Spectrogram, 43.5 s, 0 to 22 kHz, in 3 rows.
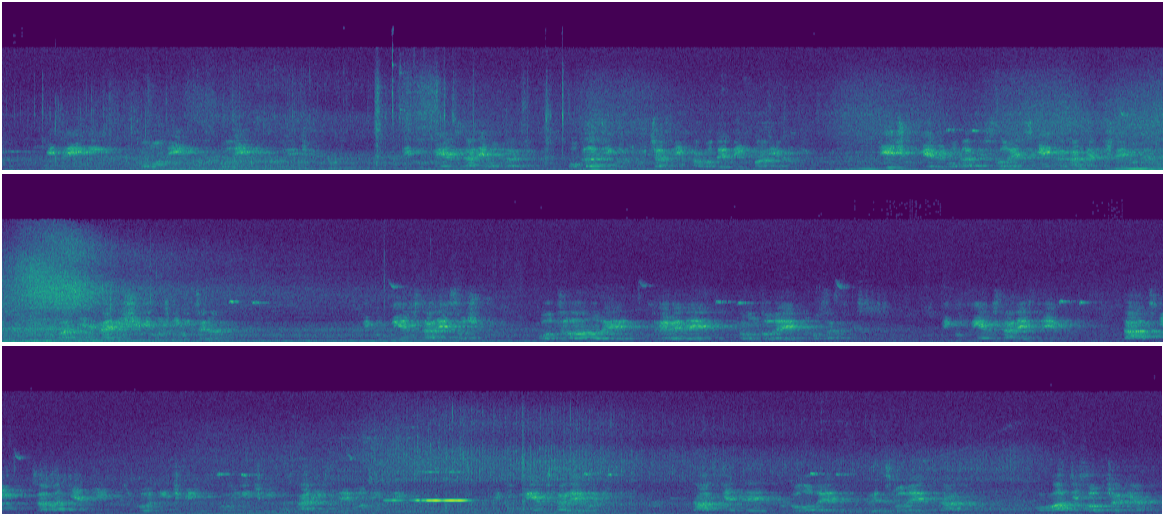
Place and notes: {"title": "Bratislava-Ružinov, Slovakia - Mobile antique buyer", "date": "2015-04-23 11:25:00", "description": "One of the mobile antique buyers, usually Roma people from southern Slovakia, cruising the streets of Bratislava. Binaural recording.", "latitude": "48.15", "longitude": "17.13", "altitude": "139", "timezone": "Europe/Bratislava"}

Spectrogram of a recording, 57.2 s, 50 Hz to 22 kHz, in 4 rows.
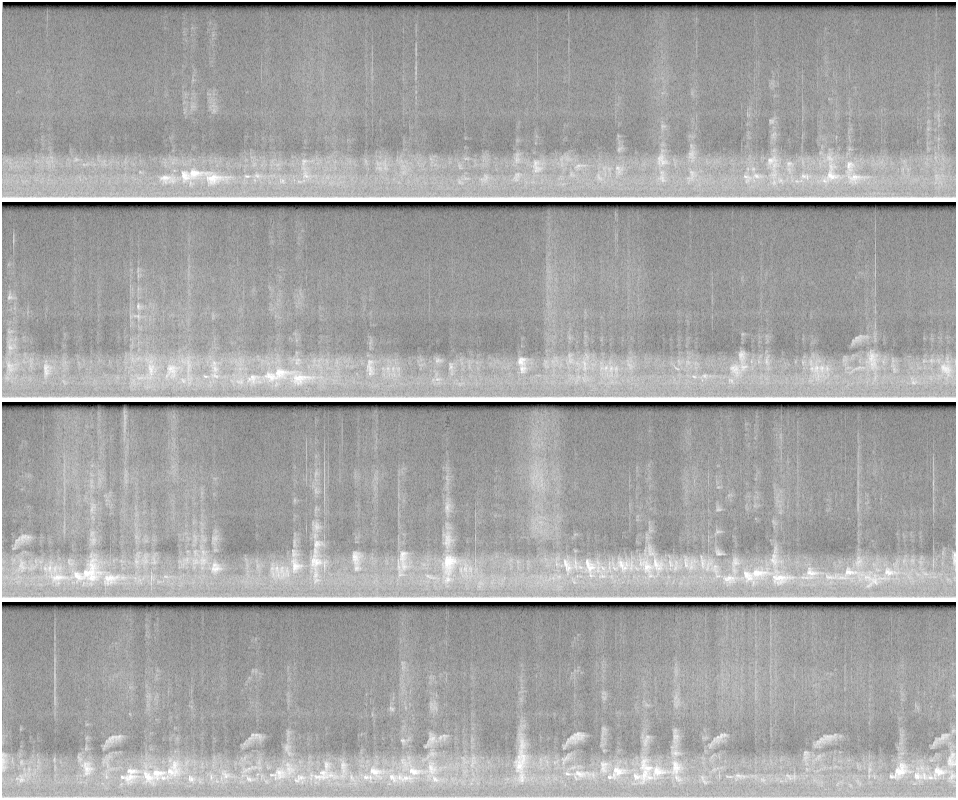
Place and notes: {"title": "鹽埕區沙地里, Kaohsiung City - in the Park", "date": "2014-05-14 06:18:00", "description": "Birds singing, Morning park", "latitude": "22.62", "longitude": "120.29", "altitude": "3", "timezone": "Asia/Taipei"}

